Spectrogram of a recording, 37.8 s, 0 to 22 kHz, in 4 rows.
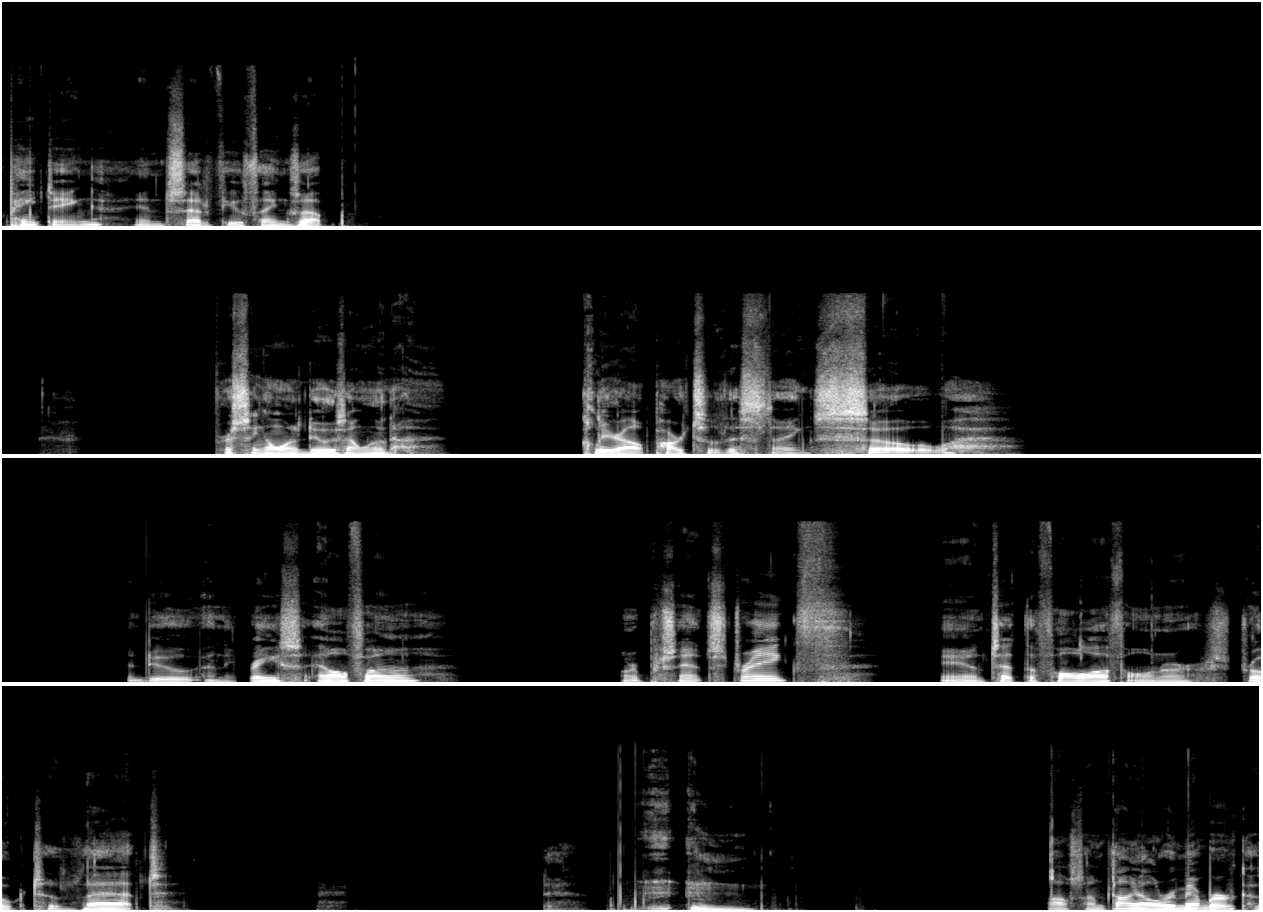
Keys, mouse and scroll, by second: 0.0 click, 5.7 n, 21.5-37.7 drag.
